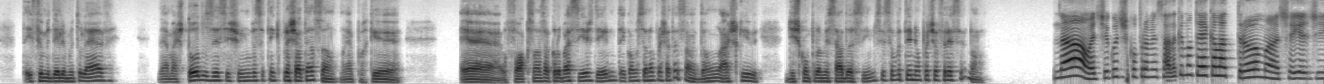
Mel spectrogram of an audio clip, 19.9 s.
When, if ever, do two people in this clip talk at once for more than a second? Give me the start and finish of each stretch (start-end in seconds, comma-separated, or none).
none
